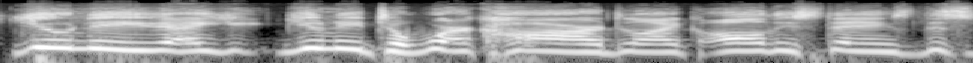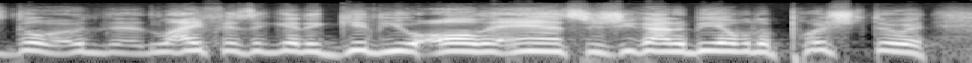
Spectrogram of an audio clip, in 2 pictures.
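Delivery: loud, high, stern fatherly yell; old school dad yelling. Retold or imitated. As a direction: chew your son out like an old-school dad. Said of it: "I turned into old school dad".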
